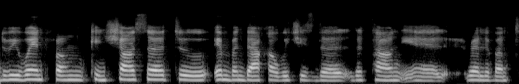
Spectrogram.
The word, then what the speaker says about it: Mbandaka: Mbandaka is the town.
